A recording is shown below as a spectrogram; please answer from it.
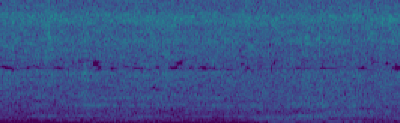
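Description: Batter-coated cauliflower florets deep-frying in hot oil in an iron kadai, a faint, steady sizzle.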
